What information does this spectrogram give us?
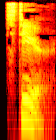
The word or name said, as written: steer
